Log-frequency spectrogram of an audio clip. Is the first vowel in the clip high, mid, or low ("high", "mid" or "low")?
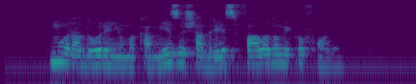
high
